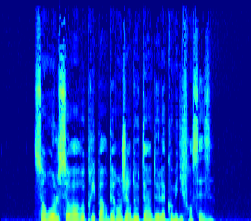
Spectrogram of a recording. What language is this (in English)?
French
